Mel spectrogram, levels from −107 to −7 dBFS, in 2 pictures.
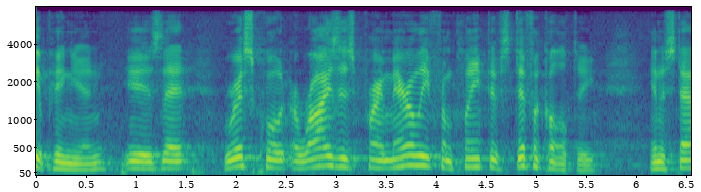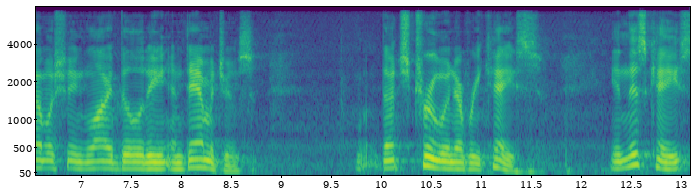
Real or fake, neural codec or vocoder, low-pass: fake; codec, 16 kHz, 4 kbps, FunCodec, trained on Chinese and English, 50 frames a second; 7.2 kHz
